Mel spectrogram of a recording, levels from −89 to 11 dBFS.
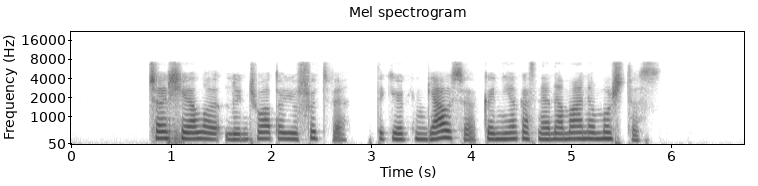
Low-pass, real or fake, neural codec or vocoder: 7.2 kHz; fake; codec, 16 kHz, 1.1 kbps, Voila-Tokenizer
